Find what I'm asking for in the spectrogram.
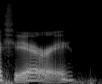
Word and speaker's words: Fieri: And you might be thinking, why are you saying Fieri, Fieri? That's how he pronounces it, and I respect the king.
